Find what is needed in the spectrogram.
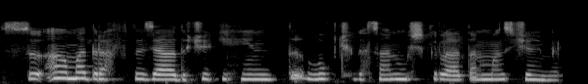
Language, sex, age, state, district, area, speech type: Kashmiri, female, 18-30, Jammu and Kashmir, Budgam, rural, spontaneous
